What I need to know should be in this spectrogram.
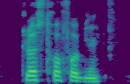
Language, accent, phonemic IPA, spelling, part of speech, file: French, France, /klos.tʁɔ.fɔ.bi/, claustrophobie, noun, LL-Q150 (fra)-claustrophobie.wav
- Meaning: claustrophobia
